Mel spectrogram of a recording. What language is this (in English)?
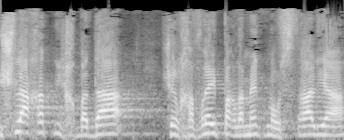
Hebrew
